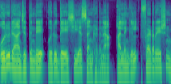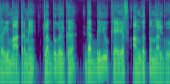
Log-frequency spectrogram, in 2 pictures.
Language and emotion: Malayalam, neutral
